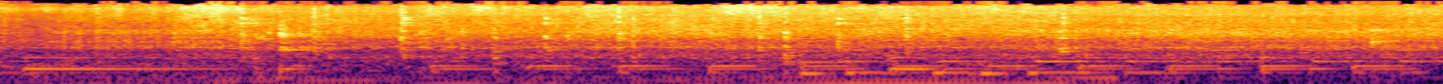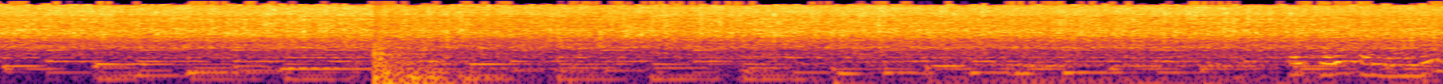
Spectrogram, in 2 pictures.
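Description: Tomatoes and onions sizzle and fry in oil in a pan while being stirred, a steady close crackle with scraping stir strokes running through, no talking.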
